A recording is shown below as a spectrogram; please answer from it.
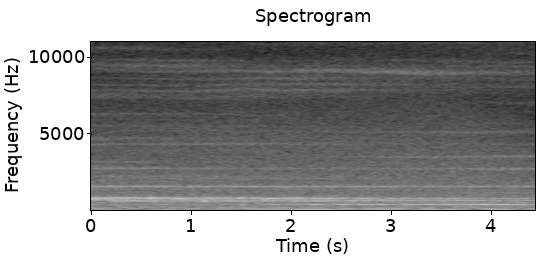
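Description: Background score music: sustained held tones over a steady low drone, with no speech.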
